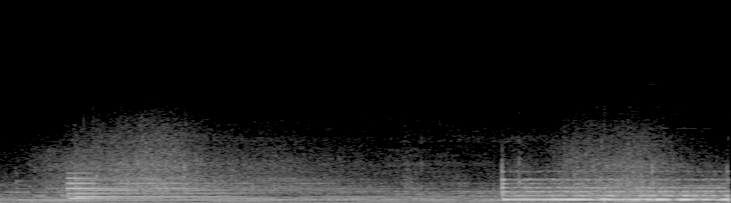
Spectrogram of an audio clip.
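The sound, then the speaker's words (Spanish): Soft ocean surf swells and washes ashore in gentle surges, blended with sustained, calm meditation music drone tones that rise in two slow waves; no one speaks. “Meditacion astral con el mar con el atardecer”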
